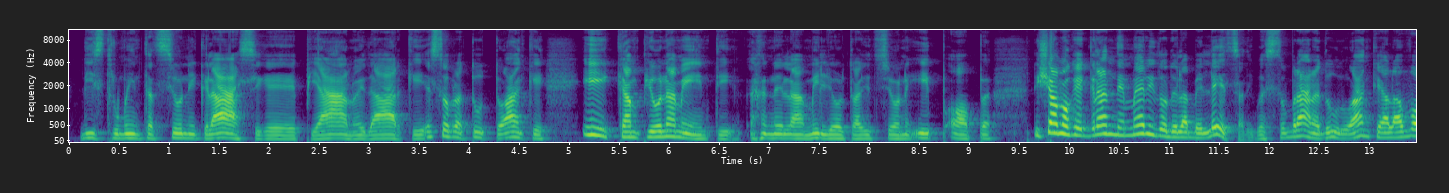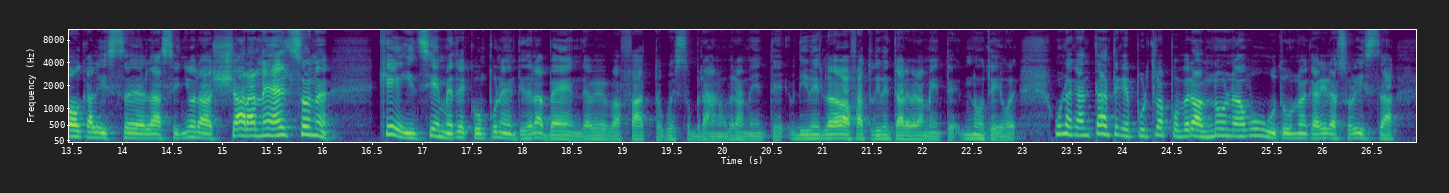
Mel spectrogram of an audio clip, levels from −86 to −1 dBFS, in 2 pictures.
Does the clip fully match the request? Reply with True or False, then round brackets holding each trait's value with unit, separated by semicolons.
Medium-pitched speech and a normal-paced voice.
False (130 Hz; 140 wpm)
